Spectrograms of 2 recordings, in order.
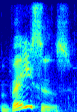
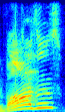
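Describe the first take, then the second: First: "Vases" as VAY-siz, rhyming with faces; questioned pronunciation. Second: "vases" as VAH-ziz, high and drawn out; corrective pronunciation. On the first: Querying the florist's word, "Vases" said VAY-siz. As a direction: say "Vases" with a long AY and hissed s. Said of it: "correct you in your pronunciation". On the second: Correcting the florist, "vases" said slowly as VAH-ziz. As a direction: say "vases" with a broad AH and buzzing z. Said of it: "don't mean to correct you in your pronunciation". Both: Acted.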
